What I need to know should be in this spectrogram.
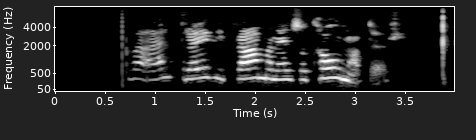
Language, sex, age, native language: Icelandic, male, 9, Icelandic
